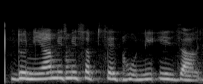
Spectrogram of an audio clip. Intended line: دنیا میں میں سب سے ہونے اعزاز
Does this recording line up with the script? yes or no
yes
